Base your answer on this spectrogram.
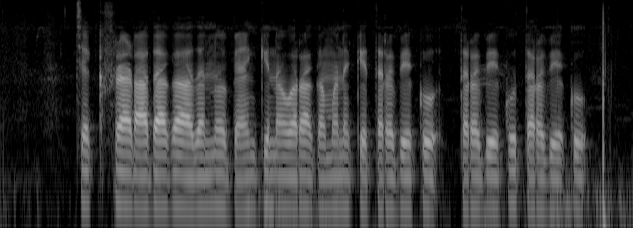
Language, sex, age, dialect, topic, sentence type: Kannada, male, 18-24, Mysore Kannada, banking, statement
